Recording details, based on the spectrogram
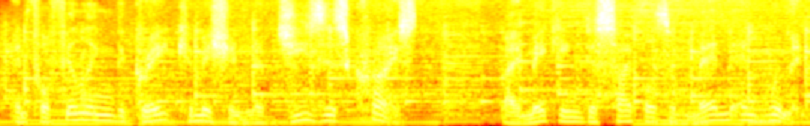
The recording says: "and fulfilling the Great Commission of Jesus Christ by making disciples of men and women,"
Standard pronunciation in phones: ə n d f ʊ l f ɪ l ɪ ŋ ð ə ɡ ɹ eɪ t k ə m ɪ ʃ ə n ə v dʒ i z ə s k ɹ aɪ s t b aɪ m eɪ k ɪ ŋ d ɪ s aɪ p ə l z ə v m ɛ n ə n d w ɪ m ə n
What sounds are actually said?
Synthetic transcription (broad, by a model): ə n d f l f ɪ l ɪ ŋ ð ə ɡ ɹ eɪ t k ə m ɪ ʃ ə n ə v dʒ i z ə s k ɹ aɪ s t b aɪ m eɪ k ɪ ŋ d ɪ s aɪ p l z ə v m ɛ n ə n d w ɪ m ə n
